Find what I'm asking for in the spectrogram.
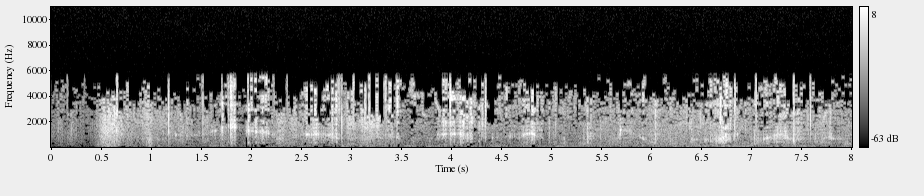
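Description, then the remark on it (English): Steady, moist crunching and chewing as a person eats a rhinoceros beetle, with irregular crackly bursts of its hard shell being bitten and ground between teeth, continuous for several seconds with no talking. “Oh, very crunchy, very gooey, and very bad tasting.”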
